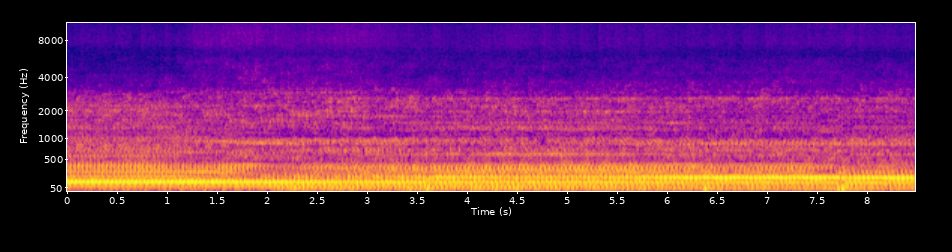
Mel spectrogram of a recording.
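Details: 1976 Ford F-350 V8, cold start after two years without starting: deep rumble at a fast, steady idle that never drops; idle set too high, choke and PCV not yet connected.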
